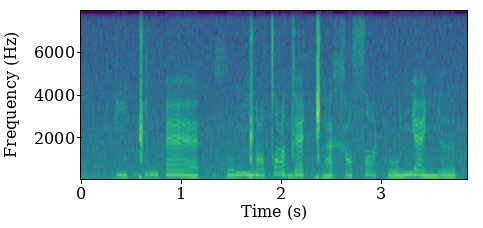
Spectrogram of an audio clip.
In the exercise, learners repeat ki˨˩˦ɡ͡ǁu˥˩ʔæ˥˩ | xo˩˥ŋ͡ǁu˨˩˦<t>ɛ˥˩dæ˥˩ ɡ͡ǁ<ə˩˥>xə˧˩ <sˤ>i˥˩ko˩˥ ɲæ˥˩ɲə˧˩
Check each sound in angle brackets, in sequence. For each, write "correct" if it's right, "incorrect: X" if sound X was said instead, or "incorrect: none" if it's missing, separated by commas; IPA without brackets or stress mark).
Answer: incorrect: tˤ, incorrect: a˩˥, correct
